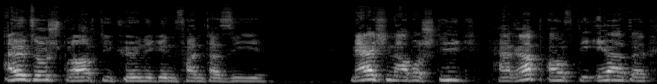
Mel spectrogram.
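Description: A woman narrating a fairy tale in a measured, lilting storybook manner, recorded from a distance. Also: lowish voice.

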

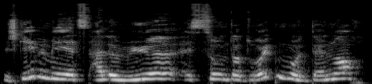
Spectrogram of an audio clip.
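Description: A man's voice: very high voice, normal speed, darkish tone, voice pushed up. A man voicing a poor, frightened young man in a storybook reading, anxious and pleading.

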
